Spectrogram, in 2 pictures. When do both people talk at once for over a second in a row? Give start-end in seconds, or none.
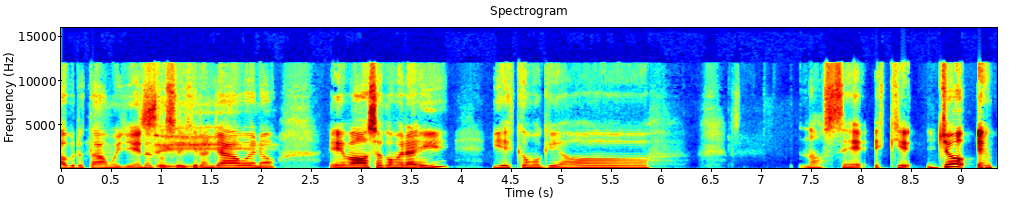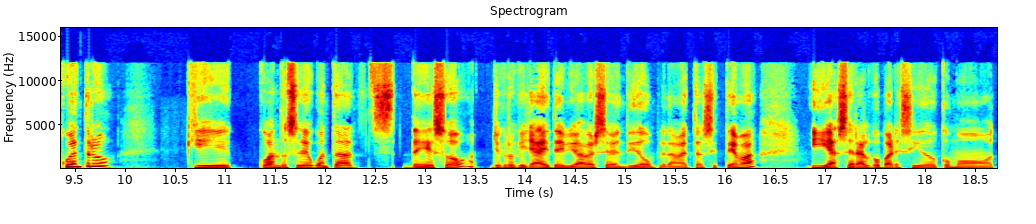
0.7-2.0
